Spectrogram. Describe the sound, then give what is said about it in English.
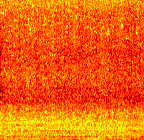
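A steady, dense hiss of heavy rain pouring down, loud, with a constant roar that never lets up and no voices over it. “Wow, it's fucking raining down now.”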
